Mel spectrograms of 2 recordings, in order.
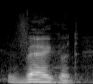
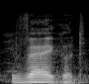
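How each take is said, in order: Both takes have the same delivery.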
